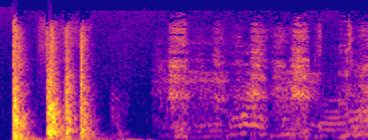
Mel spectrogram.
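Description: Fists hammer a door four times in quick, heavy succession, loud, then several voices start talking over one another after a short pause; people demand that Lot open the door or they will break it down.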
